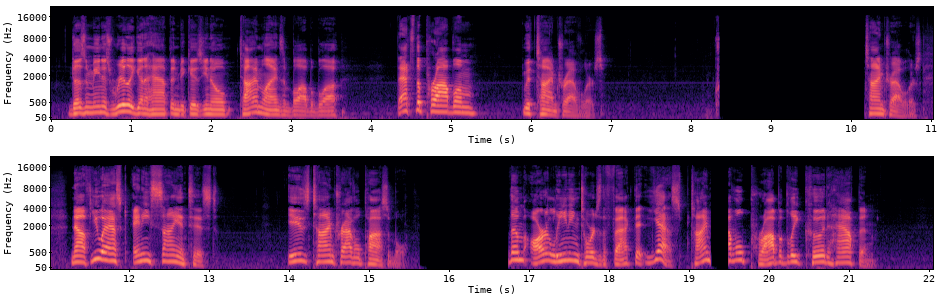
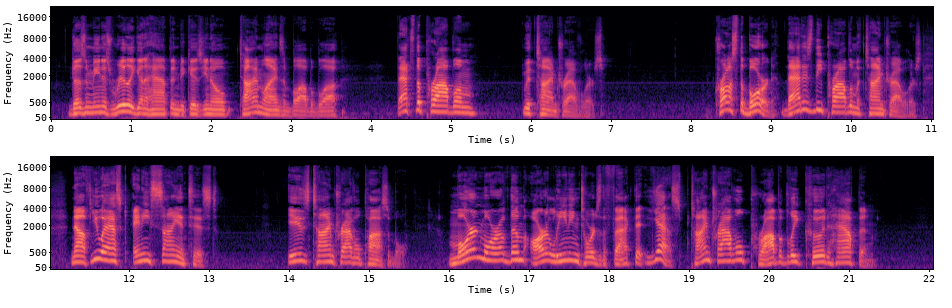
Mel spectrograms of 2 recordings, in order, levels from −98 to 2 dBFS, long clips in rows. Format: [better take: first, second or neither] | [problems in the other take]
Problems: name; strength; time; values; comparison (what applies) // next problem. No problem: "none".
second | audio cutting out; at 8.5 s for 2 s, at 16 s for 1 s and at 19 s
